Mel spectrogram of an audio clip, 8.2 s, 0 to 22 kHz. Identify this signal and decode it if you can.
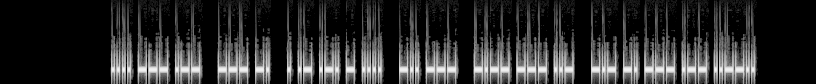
Morse code, heard as a keyed tone, about 44 wpm, 700 Hz. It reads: HOW ON EARTH DO YOU KNOW?
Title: Sentences from Top 200 Words 45wpm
